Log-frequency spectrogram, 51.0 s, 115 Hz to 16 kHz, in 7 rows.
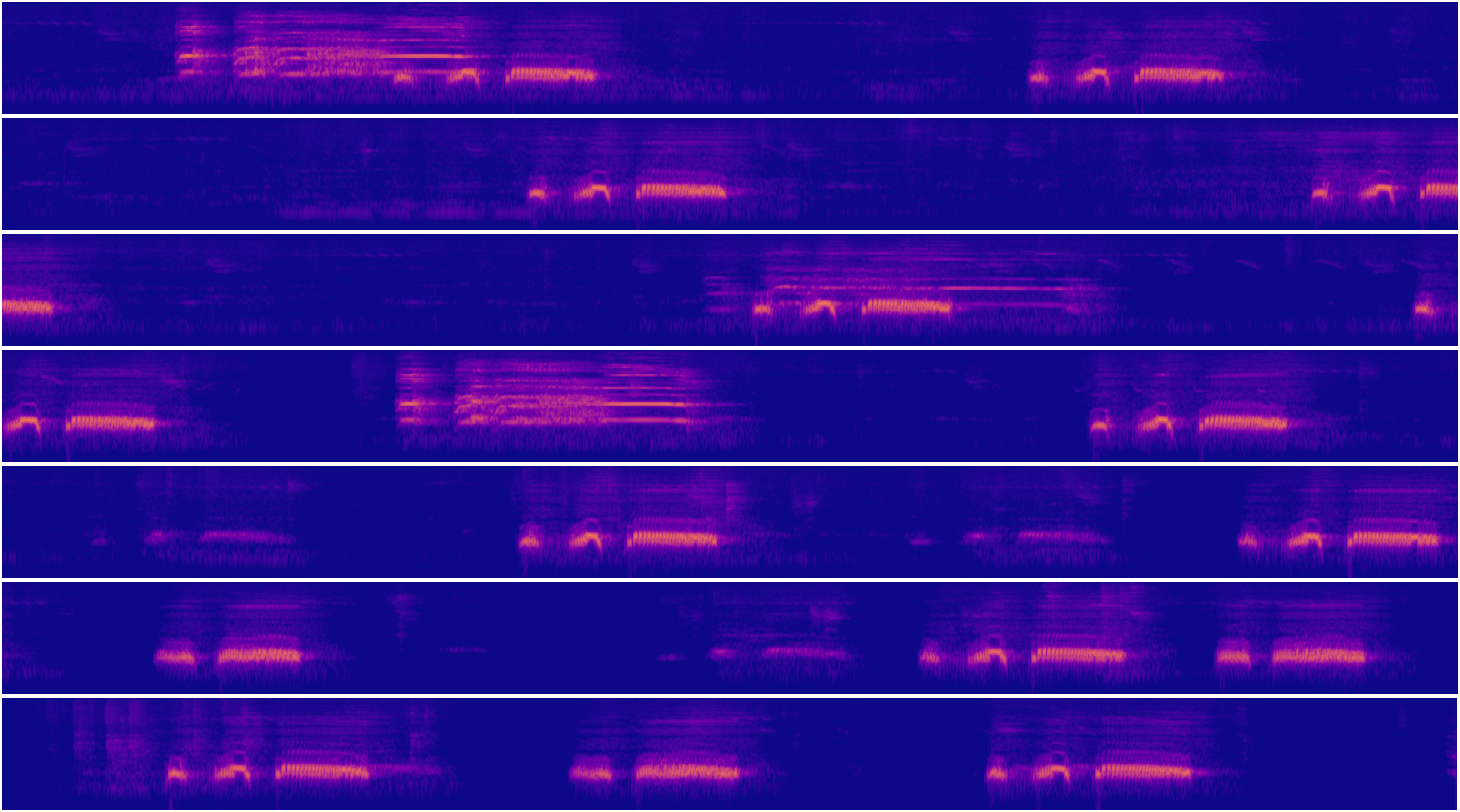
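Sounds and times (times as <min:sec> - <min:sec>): dove cooing: 0:00.8 - 0:07.2, 0:08.5 - 0:11.4, 0:13.2 - 0:15.7, 0:18.1 - 0:20.2, 0:21.6 - 0:22.9, 0:27.3 - 0:28.6, 0:29.6 - 0:30.7, 0:31.6 - 0:33.0, 0:33.6 - 0:36.6, 0:37.2 - 0:38.2, 0:39.7 - 0:43.5, 0:44.2 - 0:47.6, 0:48.6 - 0:49.9
rooster crowing: 0:00.9 - 0:02.7, 0:18.1 - 0:20.2, 0:23.8 - 0:25.6.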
